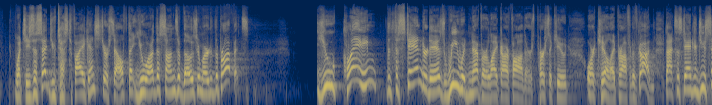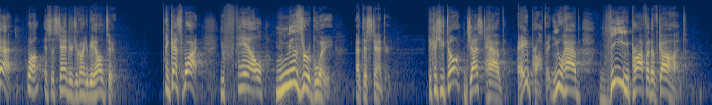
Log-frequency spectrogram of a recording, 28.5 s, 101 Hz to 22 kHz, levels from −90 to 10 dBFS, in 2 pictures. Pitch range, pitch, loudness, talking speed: 175-260 Hz, 210 Hz, -17 LUFS, 155 wpm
